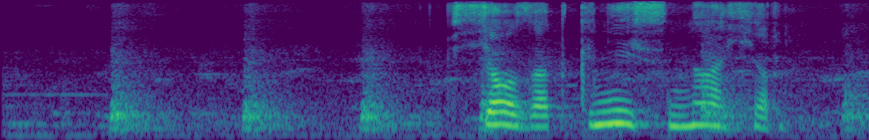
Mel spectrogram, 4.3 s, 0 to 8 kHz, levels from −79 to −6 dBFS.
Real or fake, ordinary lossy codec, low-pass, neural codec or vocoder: real; none; none; none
